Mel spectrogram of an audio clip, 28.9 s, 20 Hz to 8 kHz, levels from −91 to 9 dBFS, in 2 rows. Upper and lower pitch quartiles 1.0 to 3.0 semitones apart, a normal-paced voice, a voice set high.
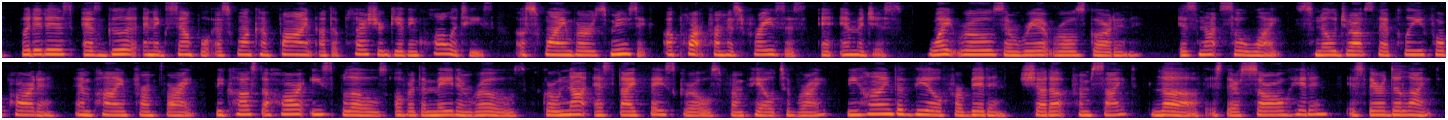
Yes: narrow, 2.5 semitones; average, 165 wpm; high, 205 Hz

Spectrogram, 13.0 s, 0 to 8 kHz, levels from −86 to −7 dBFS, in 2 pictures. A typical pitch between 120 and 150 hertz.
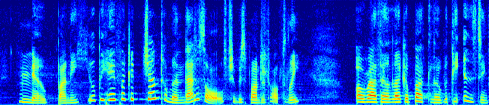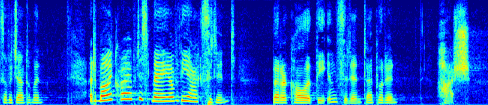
No: high, 240 Hz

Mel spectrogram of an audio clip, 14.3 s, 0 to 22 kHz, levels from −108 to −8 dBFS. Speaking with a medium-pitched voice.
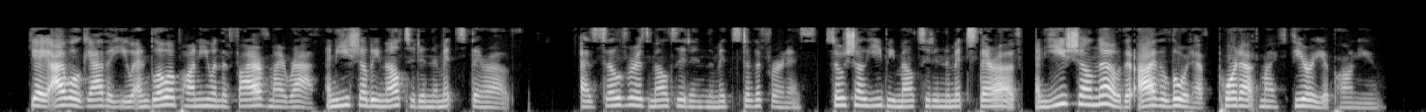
No: high, 220 Hz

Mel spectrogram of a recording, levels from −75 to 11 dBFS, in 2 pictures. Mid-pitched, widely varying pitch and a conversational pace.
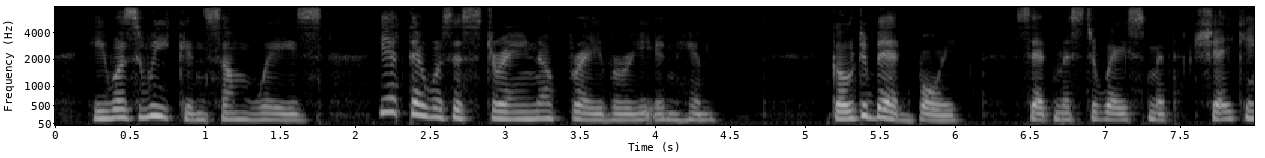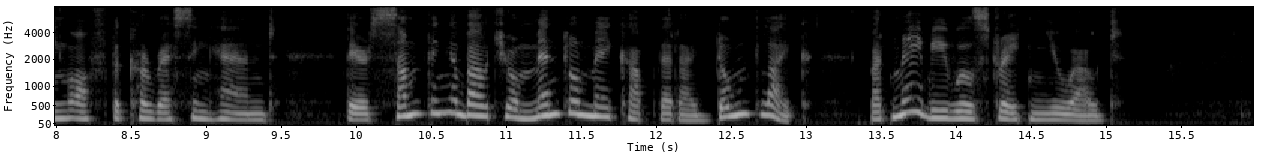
Yes: medium, 180 Hz; wide, 6.0 semitones; average, 175 wpm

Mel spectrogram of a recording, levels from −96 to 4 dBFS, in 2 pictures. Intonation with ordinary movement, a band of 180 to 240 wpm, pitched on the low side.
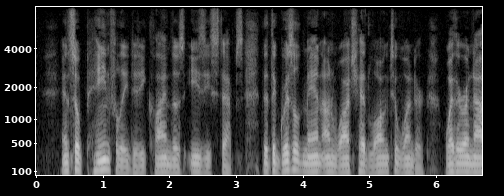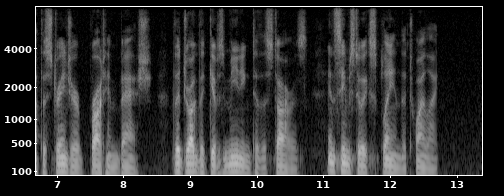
Yes: average, 3.1 semitones; average, 190 wpm; very low, 90 Hz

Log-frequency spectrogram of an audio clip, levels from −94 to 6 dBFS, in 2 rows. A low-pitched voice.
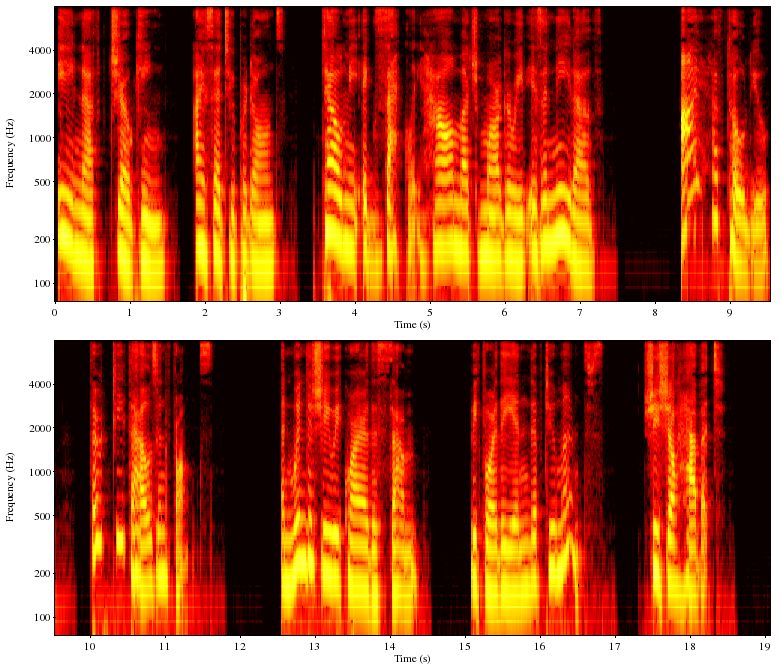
No: medium, 160 Hz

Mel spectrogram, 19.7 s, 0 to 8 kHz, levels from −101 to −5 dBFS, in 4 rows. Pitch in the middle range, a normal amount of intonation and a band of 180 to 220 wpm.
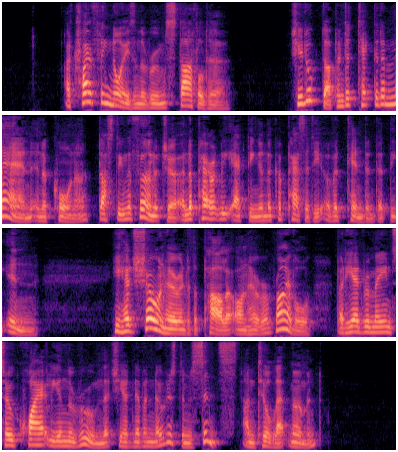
No: medium, 145 Hz; wide, 9.0 semitones; average, 185 wpm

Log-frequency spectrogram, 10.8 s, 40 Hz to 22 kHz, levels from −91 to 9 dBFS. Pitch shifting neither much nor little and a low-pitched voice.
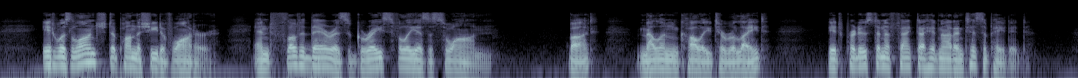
Yes: average, 4.4 semitones; very low, 95 Hz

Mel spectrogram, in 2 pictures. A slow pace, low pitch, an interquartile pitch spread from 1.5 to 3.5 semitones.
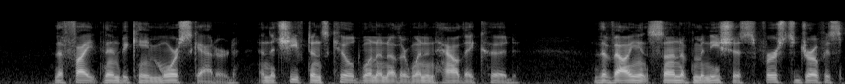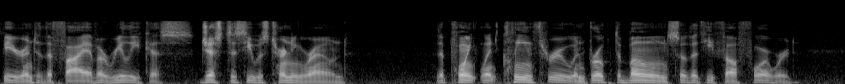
No: average, 180 wpm; very low, 85 Hz; average, 2.8 semitones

